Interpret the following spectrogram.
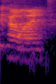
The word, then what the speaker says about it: Koehn: I have Koehn, did I say it right?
